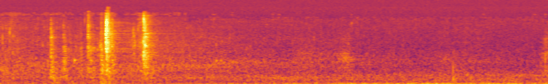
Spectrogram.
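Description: A heavy door clanks and creaks open.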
